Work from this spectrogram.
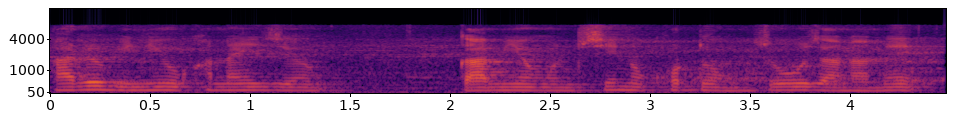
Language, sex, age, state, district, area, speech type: Bodo, male, 18-30, Assam, Chirang, rural, spontaneous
